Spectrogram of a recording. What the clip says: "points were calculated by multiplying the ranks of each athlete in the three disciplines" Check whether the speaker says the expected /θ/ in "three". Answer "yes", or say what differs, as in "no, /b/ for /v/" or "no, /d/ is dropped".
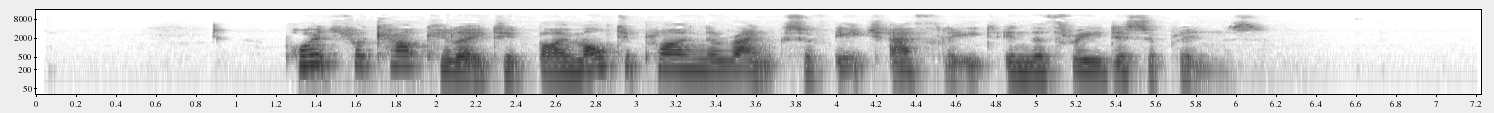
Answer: yes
